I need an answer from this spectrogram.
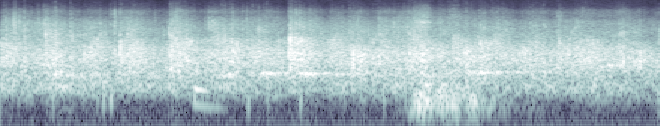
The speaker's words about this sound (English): All right, much better. Round of applause for our trainee here.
